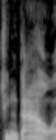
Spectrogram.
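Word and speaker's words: Tsingtao: Oh, it's pronounced Ching Dao.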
